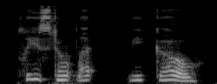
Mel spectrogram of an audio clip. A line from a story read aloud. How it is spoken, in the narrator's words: he whispered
